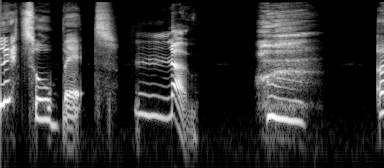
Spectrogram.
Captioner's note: sighs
